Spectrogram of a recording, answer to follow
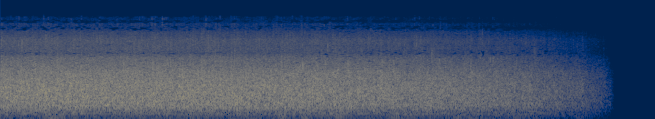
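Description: Audience applauding, dying down toward the end and then cutting off suddenly.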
